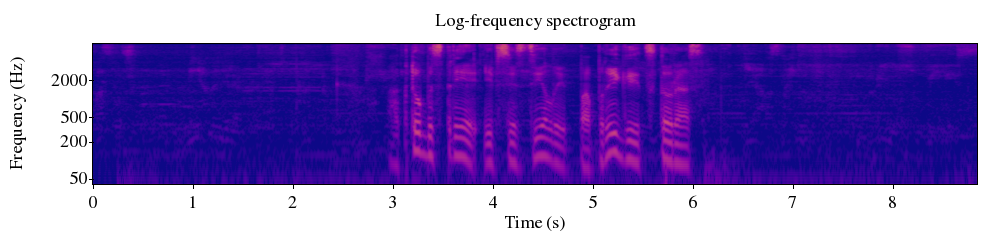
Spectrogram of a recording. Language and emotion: Russian, neutral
